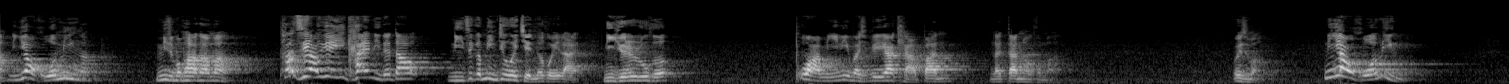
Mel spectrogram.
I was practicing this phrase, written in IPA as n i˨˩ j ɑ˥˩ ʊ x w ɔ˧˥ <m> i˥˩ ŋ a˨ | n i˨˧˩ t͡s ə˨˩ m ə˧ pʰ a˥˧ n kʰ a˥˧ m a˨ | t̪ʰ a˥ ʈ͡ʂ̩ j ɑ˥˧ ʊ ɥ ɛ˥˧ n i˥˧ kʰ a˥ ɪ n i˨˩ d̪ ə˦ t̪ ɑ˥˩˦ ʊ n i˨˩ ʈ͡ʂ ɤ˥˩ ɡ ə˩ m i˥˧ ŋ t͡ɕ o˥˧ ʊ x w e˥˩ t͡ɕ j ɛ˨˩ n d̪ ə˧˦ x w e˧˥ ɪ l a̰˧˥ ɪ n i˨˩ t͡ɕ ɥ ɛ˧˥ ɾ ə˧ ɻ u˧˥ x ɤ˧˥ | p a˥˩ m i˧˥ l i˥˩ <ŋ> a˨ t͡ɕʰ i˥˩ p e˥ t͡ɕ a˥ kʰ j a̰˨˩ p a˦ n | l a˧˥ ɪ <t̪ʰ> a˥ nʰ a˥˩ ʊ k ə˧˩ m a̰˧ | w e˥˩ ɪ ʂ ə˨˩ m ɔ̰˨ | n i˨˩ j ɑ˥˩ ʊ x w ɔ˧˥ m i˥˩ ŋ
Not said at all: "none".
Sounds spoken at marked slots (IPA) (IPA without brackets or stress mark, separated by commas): m, m, t̪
